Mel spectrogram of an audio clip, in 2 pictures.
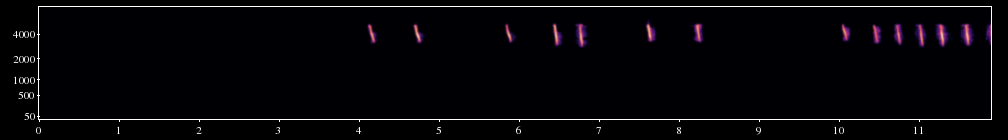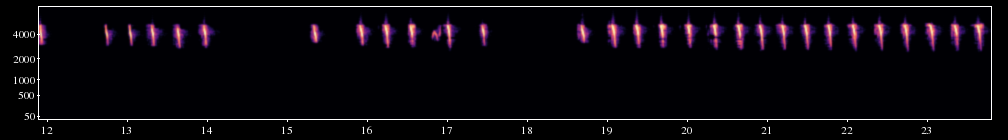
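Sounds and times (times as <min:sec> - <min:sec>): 
red junglefowl chicks peeping: 0:04.1 - 0:04.9, 0:05.8 - 0:06.9, 0:07.6 - 0:08.4, 0:10.0 - 0:12.0, 0:12.7 - 0:14.1, 0:15.3 - 0:17.6, 0:18.6 - 0:23.8.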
